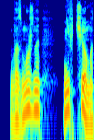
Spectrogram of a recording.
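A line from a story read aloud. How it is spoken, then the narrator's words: Uncertain reply. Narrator (Russian): ответила она, но как-то неуверенно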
